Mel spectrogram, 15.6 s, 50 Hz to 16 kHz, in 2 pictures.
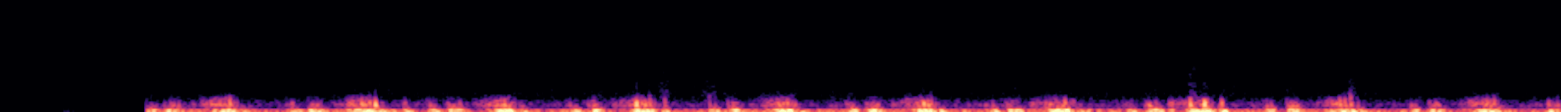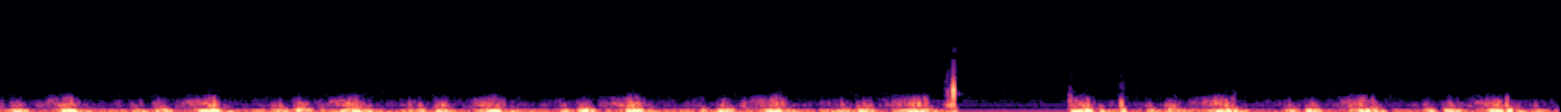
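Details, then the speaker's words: Heart about 86 a minute, along the lower left sternal border: a scratchy, grating three-component (midsystolic, mid-diastolic, late diastolic) pericardial friction rub from pericardial inflammation. "a paracardial friction rub occurs when when there is inflammation of the paracardial membrane the rub usually has three components midsystolic mid diastolic and late diastolic the rub is best heard along the lower left sternal border"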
